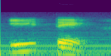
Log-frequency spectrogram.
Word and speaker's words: item: Qual que é a sílaba mais forte? É o I. É o I. Então, essa palavrinha ela não é uma oxítona, ela é uma paroxítona.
